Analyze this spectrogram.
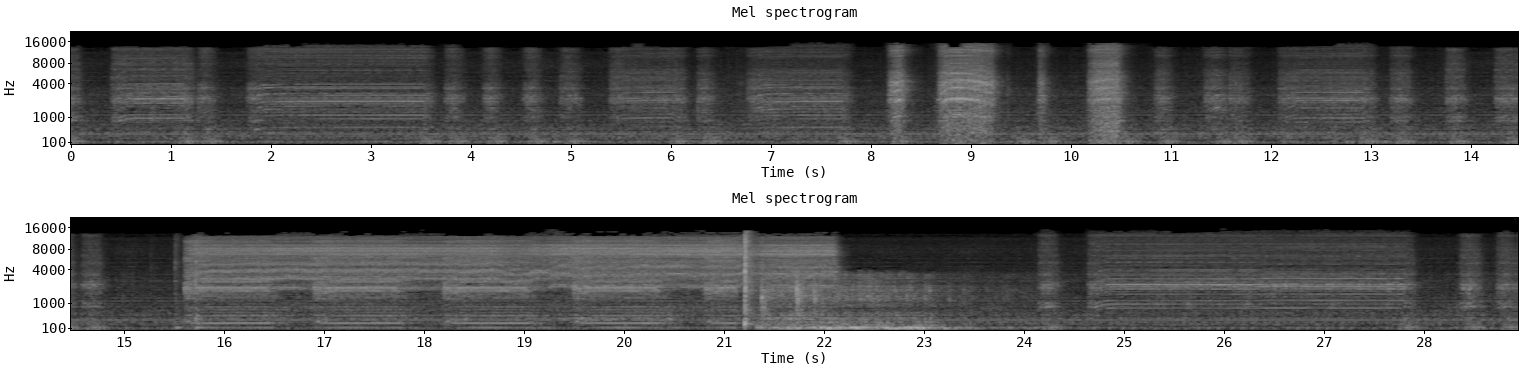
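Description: A USB foam-dart missile launcher toy's small electric motors whirring in short stop-start bursts as the turret pans and tilts. About halfway through, a longer, louder run of the firing mechanism pulses evenly for several seconds and ends in a sharp snap.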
